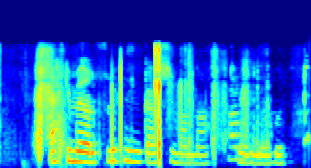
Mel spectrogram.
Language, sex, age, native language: Icelandic, male, 21, Icelandic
